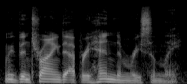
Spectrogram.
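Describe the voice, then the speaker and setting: A man's voice: on the low side, quick pace, a bit bright, a little hiss or hum. A man voicing a stern, businesslike city officer in a video game, speaking matter-of-factly. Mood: firm.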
